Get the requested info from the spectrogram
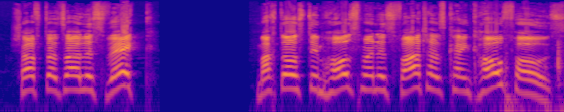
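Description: A man's voice: very high-pitched, a little slow, a bit bright. A man acting a commanding, firm male teacher in a scripture audio drama, speaking in an emphatic, declamatory way. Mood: angry.

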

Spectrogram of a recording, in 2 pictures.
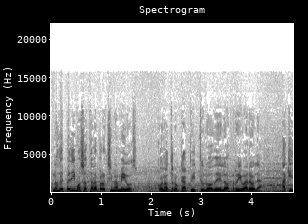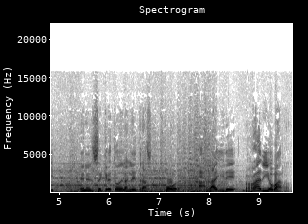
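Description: A man's voice: a little high, very animated, normal speed, music in the background. A man, giving comic scripted narration for a radio play.

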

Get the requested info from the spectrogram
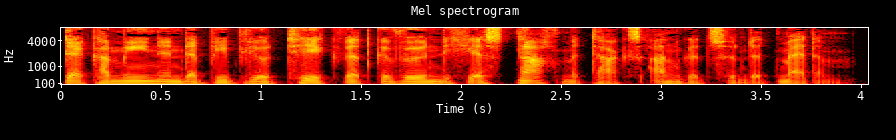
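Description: A man voicing a reserved butler of a grand house in an audiobook, speaking in a measured, deferential, formal manner. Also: low-pitched, a little mellow, dry recording, clean studio sound, pitched below the performer's own voice. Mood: politely reserved. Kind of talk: audiobook character reading.

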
